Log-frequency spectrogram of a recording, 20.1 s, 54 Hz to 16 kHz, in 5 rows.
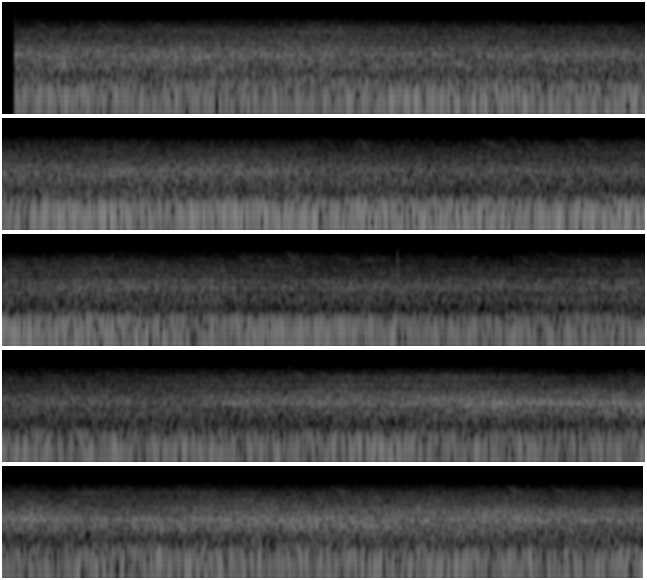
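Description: Massey Ferguson 7278 combine harvester running steadily while harvesting wheat: a low engine drone under an even rush of noise from the cutting and threshing machinery. The rush grows louder about two-thirds of the way through.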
